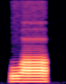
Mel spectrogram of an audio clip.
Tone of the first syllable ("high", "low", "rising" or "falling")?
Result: low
